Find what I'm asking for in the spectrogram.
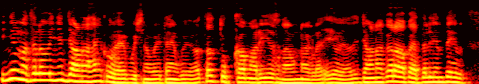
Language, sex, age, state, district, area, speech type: Dogri, male, 30-45, Jammu and Kashmir, Udhampur, rural, spontaneous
